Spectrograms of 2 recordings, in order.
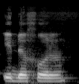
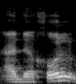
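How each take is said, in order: First: The word begins with an i vowel. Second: The word begins with an a vowel. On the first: "bukan juga idkhul" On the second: "bukan adkhul"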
